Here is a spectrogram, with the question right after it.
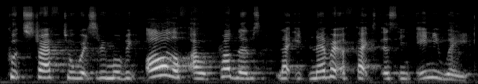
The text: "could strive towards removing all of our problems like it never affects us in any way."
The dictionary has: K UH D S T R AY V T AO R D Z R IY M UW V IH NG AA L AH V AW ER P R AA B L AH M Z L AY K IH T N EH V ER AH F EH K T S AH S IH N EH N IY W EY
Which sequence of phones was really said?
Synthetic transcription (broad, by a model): K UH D S T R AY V T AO W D S R IY M UW V IH NG AA L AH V AW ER P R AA B L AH M S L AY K IH T N EH V ER AH F EH K T S AH S IH N EH N IY W EY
